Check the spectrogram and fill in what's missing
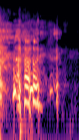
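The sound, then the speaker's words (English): A loud cough right into the microphone: one harsh, rasping burst followed by a couple of smaller trailing coughs that fade out, with no talking. “Sorry for the cough of the mic there, sorry.”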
